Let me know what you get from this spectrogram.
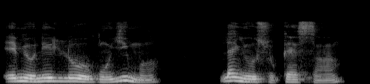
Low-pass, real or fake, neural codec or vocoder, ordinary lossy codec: none; real; none; none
